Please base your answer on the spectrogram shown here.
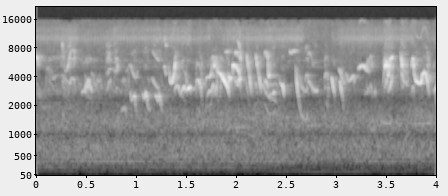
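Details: Silvereyes visiting a garden, chattering in dense overlapping bursts of high, thin, quickly varied twitters, several birds calling together.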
